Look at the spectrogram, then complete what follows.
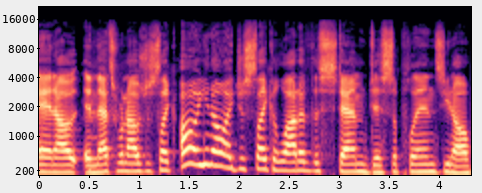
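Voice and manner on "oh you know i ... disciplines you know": high, cute, disarming and humble. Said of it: "I said it in a very cute, disarming, humbling way".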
